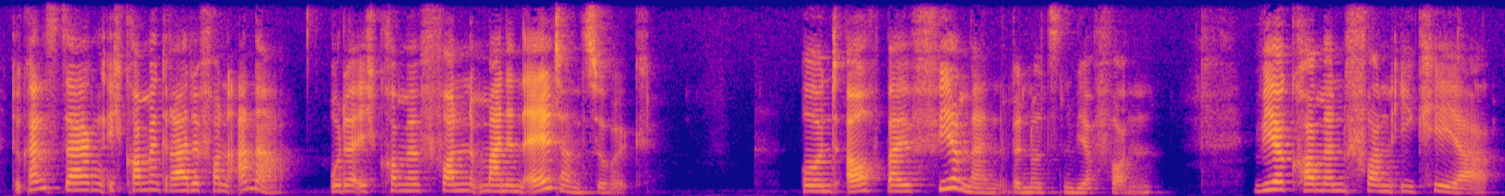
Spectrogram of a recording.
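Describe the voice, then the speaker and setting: A young woman teaching a grammar lesson straight to the camera, speaking slowly and clearly and repeating example sentences. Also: on the high side. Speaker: German teacher. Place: bright indoor room, seated at a table.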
